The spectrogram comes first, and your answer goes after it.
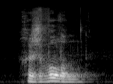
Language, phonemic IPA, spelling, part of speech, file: Dutch, /ɣəˈzwɔlə(n)/, gezwollen, verb / adjective, Nl-gezwollen.ogg
- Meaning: past participle of zwellen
